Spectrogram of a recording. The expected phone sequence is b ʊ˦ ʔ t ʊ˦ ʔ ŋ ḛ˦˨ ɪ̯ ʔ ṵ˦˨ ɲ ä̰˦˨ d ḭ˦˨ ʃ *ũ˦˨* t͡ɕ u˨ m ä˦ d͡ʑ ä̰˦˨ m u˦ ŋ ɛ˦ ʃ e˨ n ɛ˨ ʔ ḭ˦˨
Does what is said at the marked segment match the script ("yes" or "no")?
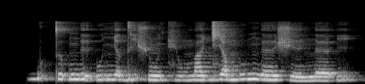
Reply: no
